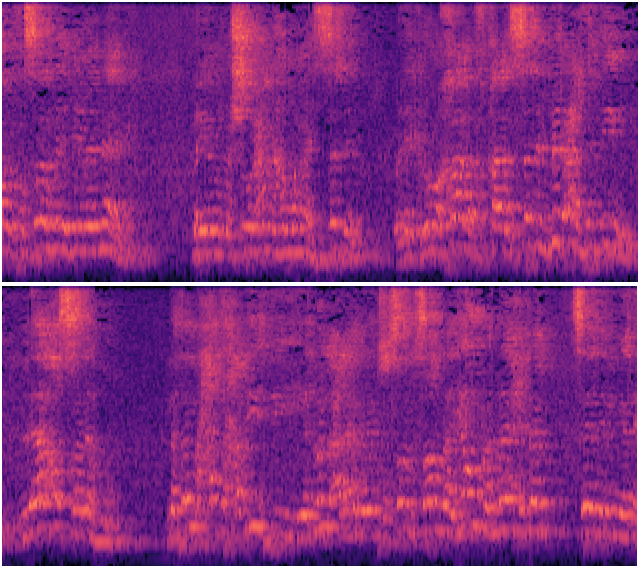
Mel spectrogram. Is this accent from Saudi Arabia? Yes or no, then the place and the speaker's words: no; Tunisia; من خيرة الوطنيين في بلدنا تونس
